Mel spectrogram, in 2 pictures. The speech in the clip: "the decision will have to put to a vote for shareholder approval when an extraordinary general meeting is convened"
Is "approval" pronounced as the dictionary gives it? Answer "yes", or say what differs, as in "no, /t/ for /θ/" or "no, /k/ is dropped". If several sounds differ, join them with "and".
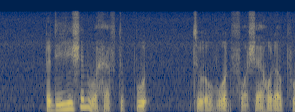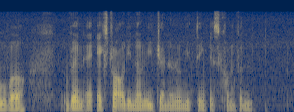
yes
